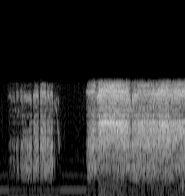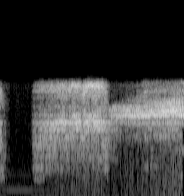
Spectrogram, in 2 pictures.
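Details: Barn owl inside a nest box in May, where a second egg has hatched; long, harsh, breathy screeches of over a second each, separated by short silences, the last rising into a more tonal shriek.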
